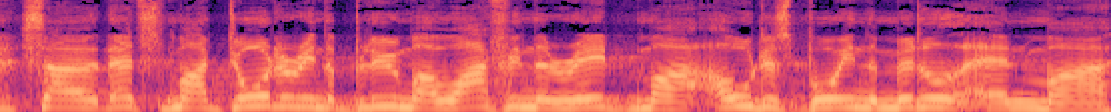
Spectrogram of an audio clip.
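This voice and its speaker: Projecting a raised voice at a moderate pace, a man speaks with extremely high pitch and fairly even intonation. His loudness stays very even over noticeable background noise. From South Africa. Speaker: pastor. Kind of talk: sermon. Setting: church. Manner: informal, humorous.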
